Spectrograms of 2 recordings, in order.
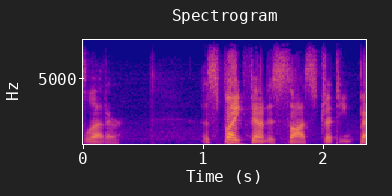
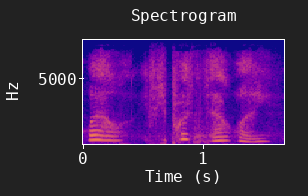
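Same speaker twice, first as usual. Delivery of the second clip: much higher, softer timid voice, slowly; Fluttershy giving in; 8 dB quieter than usual. Acted. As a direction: reluctantly give in. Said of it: "said slowly".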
